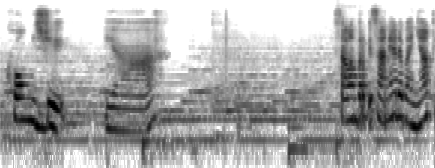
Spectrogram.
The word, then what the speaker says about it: congé: Ini dibacanya congé.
